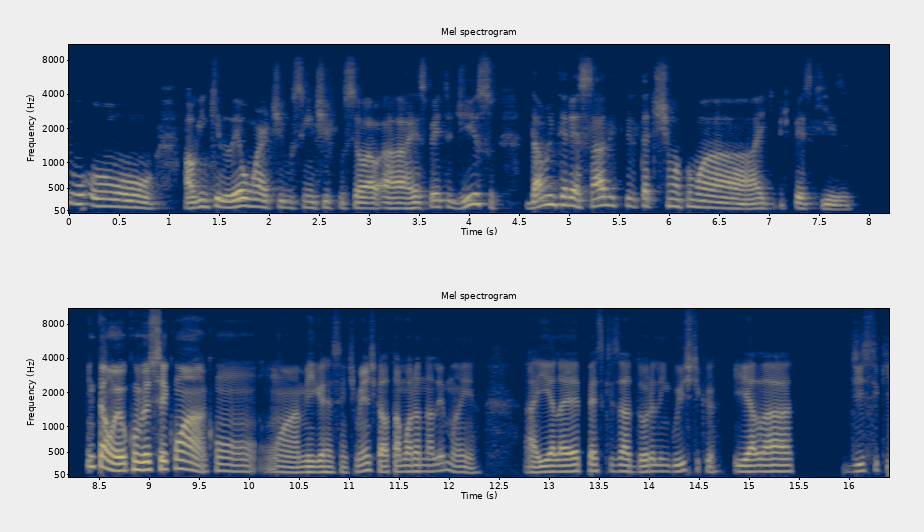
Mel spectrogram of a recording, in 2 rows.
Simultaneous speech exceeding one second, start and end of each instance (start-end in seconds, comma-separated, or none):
none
